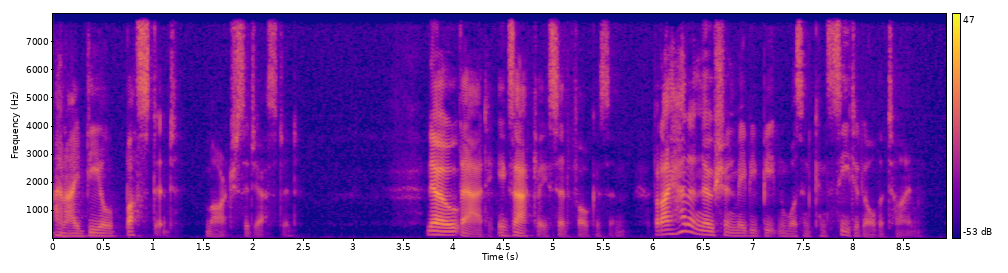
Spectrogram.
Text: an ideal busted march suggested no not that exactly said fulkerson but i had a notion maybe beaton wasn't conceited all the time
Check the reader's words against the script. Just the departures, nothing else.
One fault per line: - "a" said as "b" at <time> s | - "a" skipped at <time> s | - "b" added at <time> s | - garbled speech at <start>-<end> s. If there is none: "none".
- "not" skipped at 4.0 s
